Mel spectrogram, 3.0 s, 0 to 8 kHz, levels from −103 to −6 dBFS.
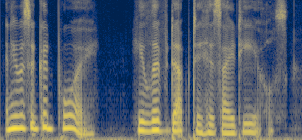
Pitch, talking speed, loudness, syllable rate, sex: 205 Hz, 240 wpm, -19 LUFS, 5.6 syllables/s, female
